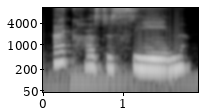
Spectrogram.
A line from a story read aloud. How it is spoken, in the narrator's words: Grandma Lilah said sadly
